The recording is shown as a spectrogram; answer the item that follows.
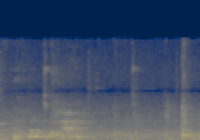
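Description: A tennis ball struck by a racket, a single sharp pock near the end, during a doubles rally. Before it, about half a second in, comes a short high wavering call.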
